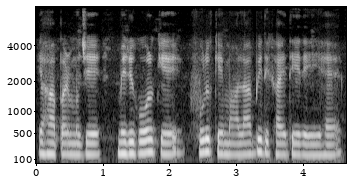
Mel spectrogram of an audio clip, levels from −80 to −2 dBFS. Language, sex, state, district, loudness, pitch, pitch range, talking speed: Hindi, female, Arunachal Pradesh, Lower Dibang Valley, -17 LUFS, 165 Hz, 160-180 Hz, 180 wpm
